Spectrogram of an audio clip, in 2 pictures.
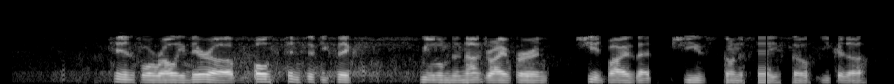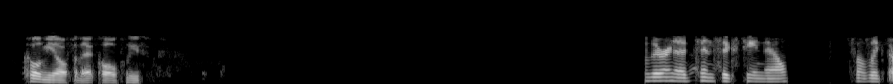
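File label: Police Northeast District Dispatch; Raleigh; wake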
